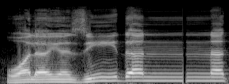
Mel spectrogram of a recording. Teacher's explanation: نون مشدد پہ غنہ ضروری ہے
